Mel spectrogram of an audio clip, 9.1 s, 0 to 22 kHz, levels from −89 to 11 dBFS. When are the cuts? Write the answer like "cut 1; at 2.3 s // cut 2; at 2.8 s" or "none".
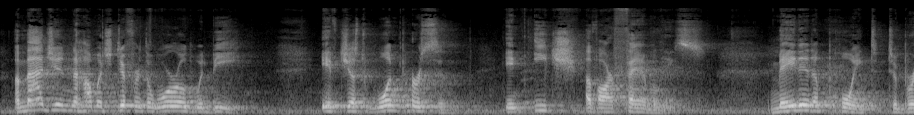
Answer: none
